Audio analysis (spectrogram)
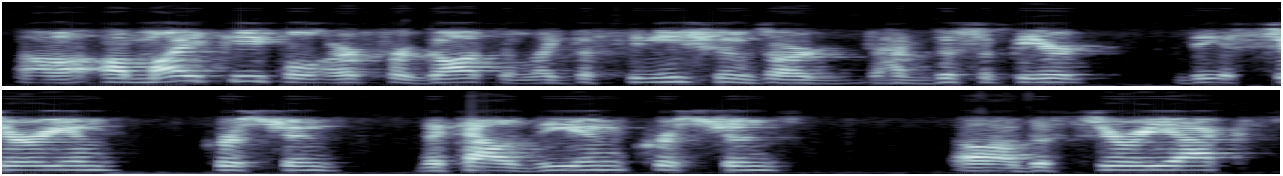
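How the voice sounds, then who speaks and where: A man's voice: on the high side, normal speed. A man, a pastor whose first language is Arabic, explaining history emphatically as a guest in a radio interview, with many fillers. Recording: tinny phone line.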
